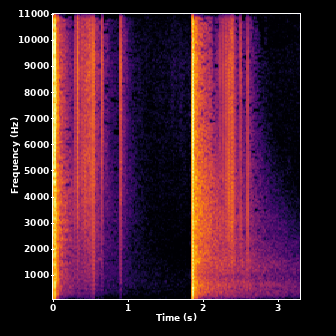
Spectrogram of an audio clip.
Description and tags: Setting off a small mortar type firework with sparks
crackle, explosion, field-recording, firework, mortar, pop, sparks, stereo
